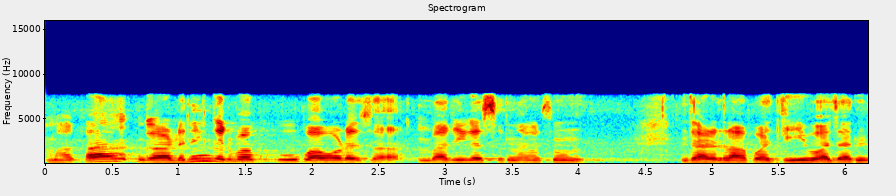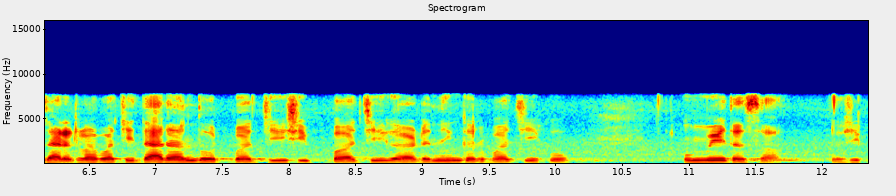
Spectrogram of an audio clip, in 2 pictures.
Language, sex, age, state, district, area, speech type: Goan Konkani, female, 45-60, Goa, Quepem, rural, spontaneous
